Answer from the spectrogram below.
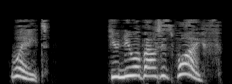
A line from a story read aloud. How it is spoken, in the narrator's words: Charlotte gasped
